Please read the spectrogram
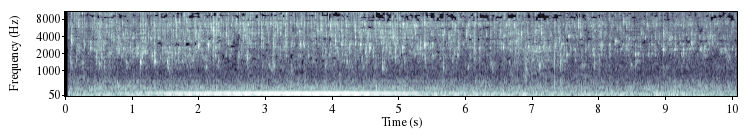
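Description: Water dripping in a small terrarium waterfall, in scattered faint drops, over a low hum that fades out about five seconds in.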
